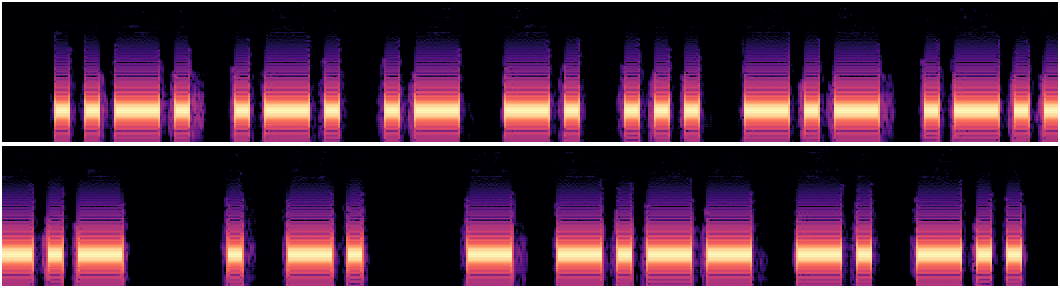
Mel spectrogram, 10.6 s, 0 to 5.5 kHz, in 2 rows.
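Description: Morse code, heard as a keyed tone, about 16 wpm, 600 Hz. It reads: FRANSK. EN TYND
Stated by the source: Slow (QRS) Morse code at 16 wpm, from CW med Gnister.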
